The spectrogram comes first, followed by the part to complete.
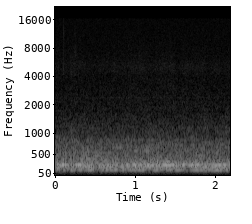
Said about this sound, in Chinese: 如果我录音的时候一直有飞机飞过去，这段我不知道会不会剪掉，应该是会了。等飞机飞完，我再继续说。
